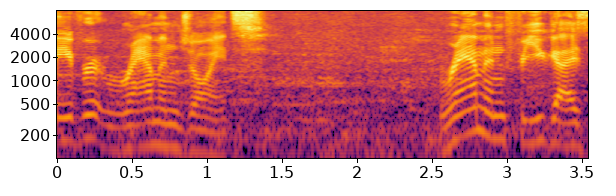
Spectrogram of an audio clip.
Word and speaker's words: ramen: ramen joints.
